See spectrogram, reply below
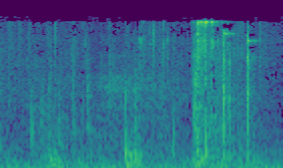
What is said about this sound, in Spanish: La chica pone tres monedas de cobre sobre la mesa.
